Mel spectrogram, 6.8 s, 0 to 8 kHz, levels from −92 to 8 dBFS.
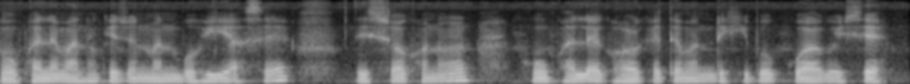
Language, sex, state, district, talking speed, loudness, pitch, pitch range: Assamese, male, Assam, Sonitpur, 105 wpm, -18 LUFS, 115 Hz, 110-120 Hz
